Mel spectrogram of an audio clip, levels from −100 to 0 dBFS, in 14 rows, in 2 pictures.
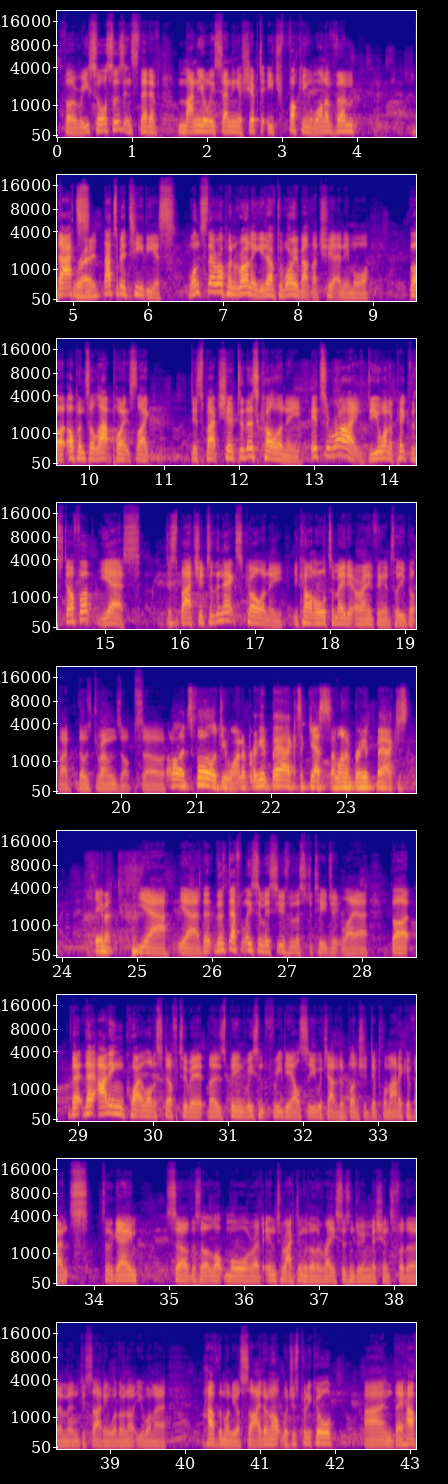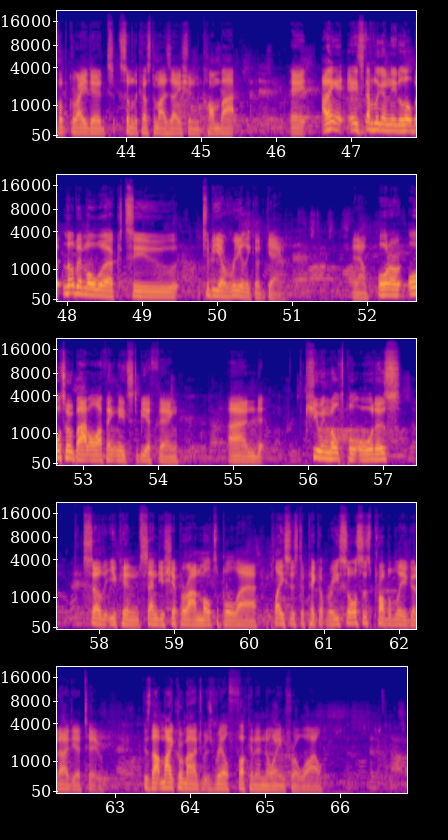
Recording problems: background chatter; faint; throughout; 4 voices, 25 dB below the speech

